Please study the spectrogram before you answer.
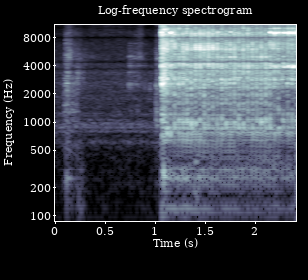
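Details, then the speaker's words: Air hammer used to open a central air unit copper compressor: rapid sharp hammering, about twenty blows a second, sounding light and thin rather than punchy; not enough pressure, and the owners suspect the Goodyear air compressor is faulty. "yeah these big compressor or yeah compressor Motors they're kind of a pain but well worth it no there's not enough pressure for some reason"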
